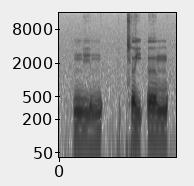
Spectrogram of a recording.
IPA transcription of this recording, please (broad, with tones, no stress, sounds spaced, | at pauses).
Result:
m i˨˩˨ m | c ə˧˥ j ʔ ə˧ m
